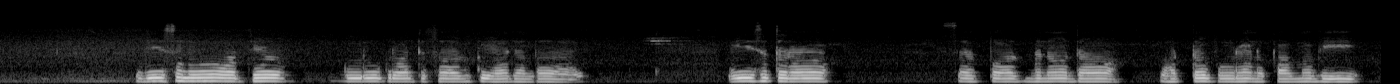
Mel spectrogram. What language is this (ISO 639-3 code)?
pan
